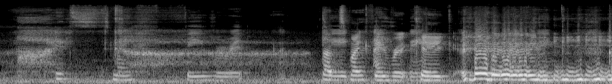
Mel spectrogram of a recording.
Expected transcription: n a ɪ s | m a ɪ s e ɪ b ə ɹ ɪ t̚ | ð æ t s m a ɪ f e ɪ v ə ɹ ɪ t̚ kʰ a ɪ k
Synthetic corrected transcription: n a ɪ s | m a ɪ f e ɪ v ə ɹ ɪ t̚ | ð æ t s m a ɪ f e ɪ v ə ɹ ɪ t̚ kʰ e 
